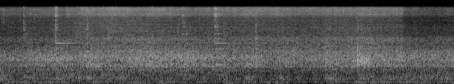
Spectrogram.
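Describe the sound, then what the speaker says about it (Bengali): Cabbage stir-fries with cumin and chili powder in a pan, a continuous bright hiss of frying with a few scraping stir strokes, close and fairly loud throughout. "মশলাটা দিয়ে একটু ভালো করে নেড়ে চেড়ে ভেজে নেব"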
